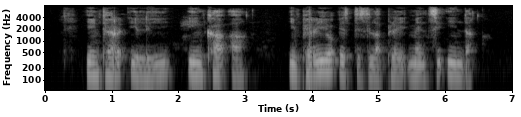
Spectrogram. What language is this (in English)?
Esperanto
